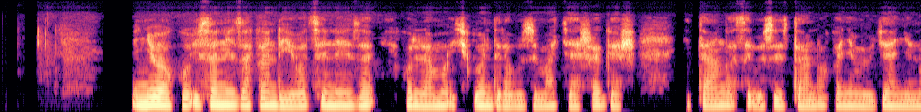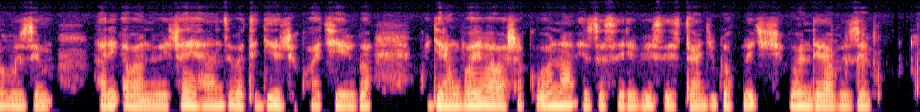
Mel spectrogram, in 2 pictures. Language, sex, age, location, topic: Kinyarwanda, female, 18-24, Kigali, health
